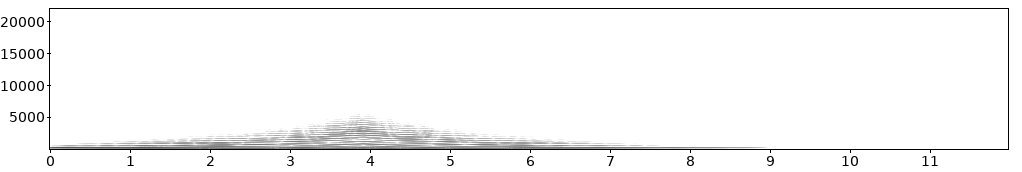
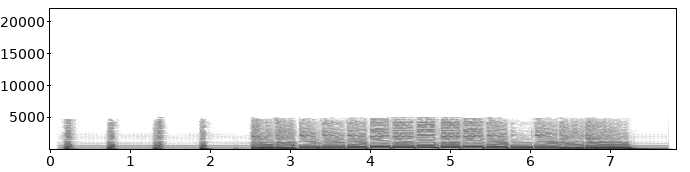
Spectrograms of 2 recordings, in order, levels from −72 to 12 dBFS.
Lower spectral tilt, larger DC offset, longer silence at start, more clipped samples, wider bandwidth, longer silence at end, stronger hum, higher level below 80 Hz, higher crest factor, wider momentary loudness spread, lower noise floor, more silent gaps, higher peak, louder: second, -6 dB/octave vs -9.5 dB/octave; second, under 0.1% vs 0.3%; second, 0 s vs 0.15 s; neither; about the same, 5 kHz vs 5.2 kHz; first, 3.15 s vs 0.1 s; neither; about the same, -36 dBFS vs -34 dBFS; about the same, 12 dB vs 14 dB; first, 12 LU vs 9 LU; first, -46 dBFS vs -36 dBFS; neither; second, -16 dBFS vs 0 dBFS; second, -26 LUFS vs -15 LUFS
